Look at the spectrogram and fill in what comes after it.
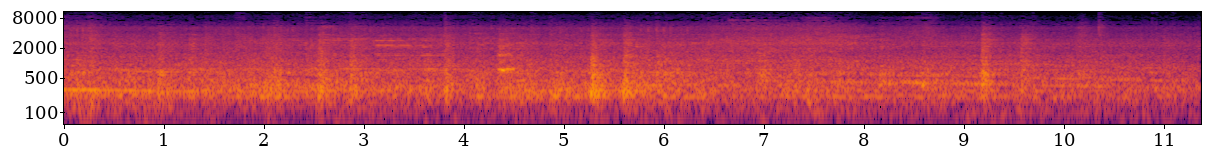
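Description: Izuhakone Railway Sunzu Line electric train running along the track, heard from inside its rear cab: a steady rail rumble with wheels clicking and clattering over rail joints and points, and a faint whine over the second half.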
